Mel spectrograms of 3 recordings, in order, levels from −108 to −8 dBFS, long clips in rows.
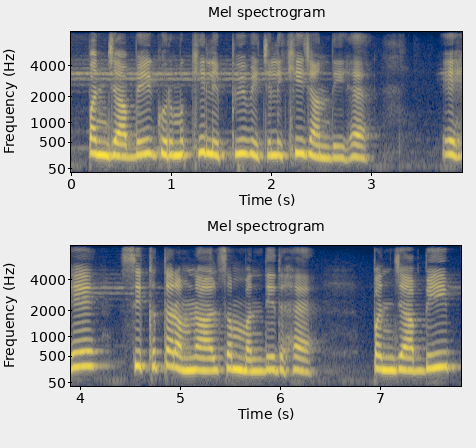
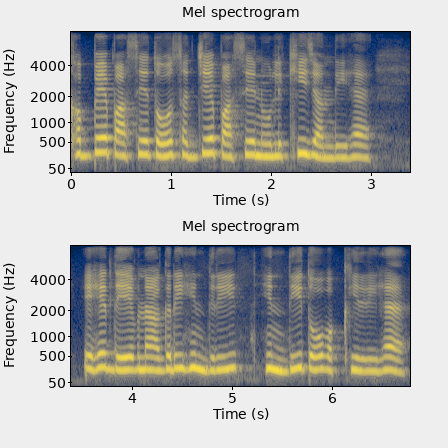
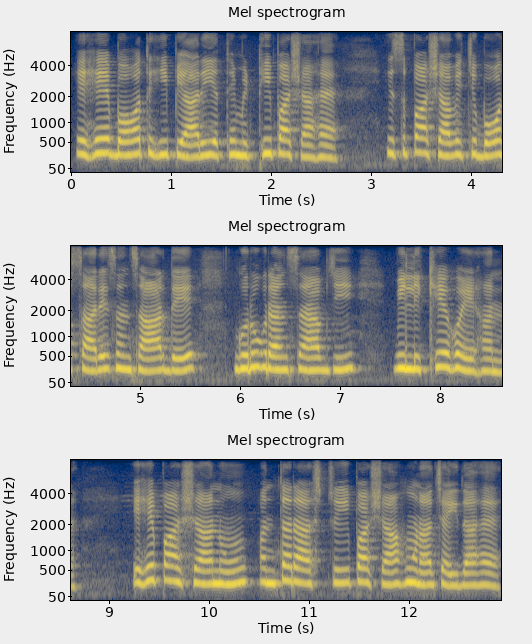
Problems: background sounds at intervals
